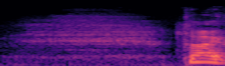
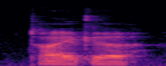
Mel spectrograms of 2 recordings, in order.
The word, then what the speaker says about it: Taika: But Thor Ragnarok, he also directed, and Thor Thunder, God of Thunder, funny to the God of Thunder, Taika. It also rhymes with Laika and Riker, kinda.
